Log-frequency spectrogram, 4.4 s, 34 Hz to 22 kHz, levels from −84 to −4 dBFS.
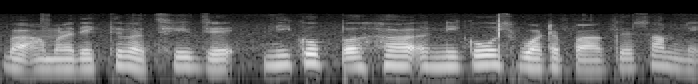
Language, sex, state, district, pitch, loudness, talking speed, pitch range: Bengali, male, West Bengal, North 24 Parganas, 135 Hz, -20 LUFS, 150 wpm, 120-150 Hz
